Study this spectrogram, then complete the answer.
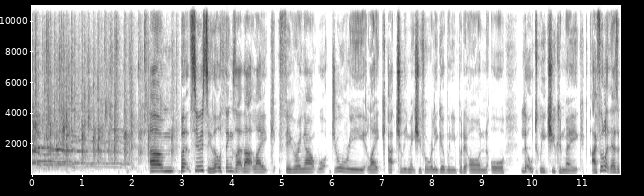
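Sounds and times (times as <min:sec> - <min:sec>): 
cheering: 0:00.0 - 0:02.4
audience applause: 0:00.0 - 0:03.0
speech: 0:02.3 - 0:11.7.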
